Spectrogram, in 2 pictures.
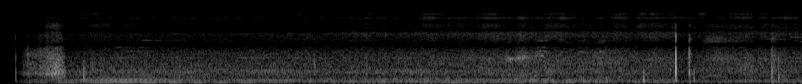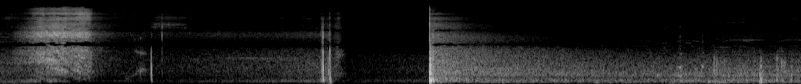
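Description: A large firecracker set off in a dirt pile: a loud hiss lasting about a second, then a few seconds later two sharp bangs about a second apart, the second the loudest, followed by a long rolling echo that fades over several seconds.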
